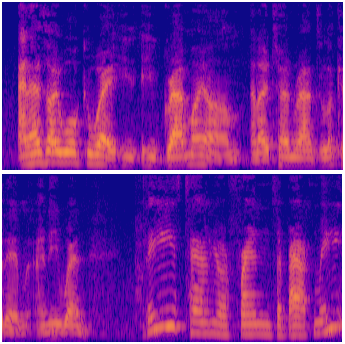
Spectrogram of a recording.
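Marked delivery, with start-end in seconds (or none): 4.8-6.7 high, goofy, silly cartoon bird voice. Retelling how a man grabbed the speaker's arm and spoke in the Big Bird voice. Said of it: "in like the Big Bird voice".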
